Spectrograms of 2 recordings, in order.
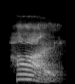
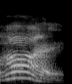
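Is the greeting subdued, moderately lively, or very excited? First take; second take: subdued; moderately lively. First: It is said quietly with low energy. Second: It is said with somewhat more energy.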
